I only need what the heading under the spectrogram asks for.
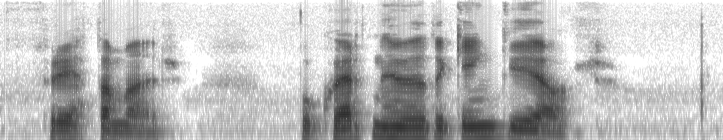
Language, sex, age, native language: Icelandic, male, 30-39, Icelandic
